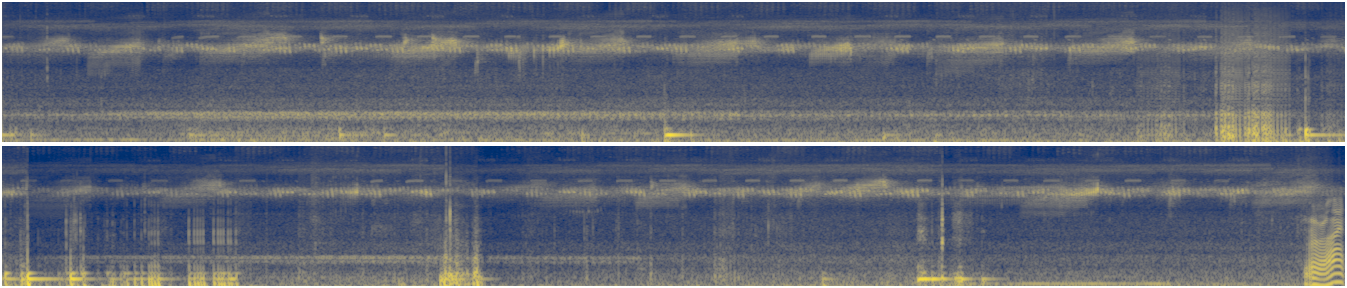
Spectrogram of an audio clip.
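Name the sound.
cane toad calling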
